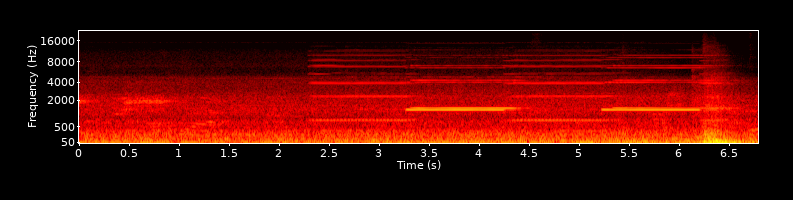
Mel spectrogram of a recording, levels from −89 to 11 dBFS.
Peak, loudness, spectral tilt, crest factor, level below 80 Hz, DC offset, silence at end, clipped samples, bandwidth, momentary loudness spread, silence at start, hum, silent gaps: -10 dBFS; -32 LUFS; -5.5 dB/octave; 18 dB; -32 dBFS; under 0.1%; 0 s; under 0.1%; 12.5 kHz; 11 LU; 0 s; none; none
